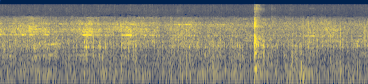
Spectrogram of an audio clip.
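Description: Heavy machinery engine running steadily, the mobile crane lifting the aircraft fuselage section, with wind buffeting the microphone. A single sharp click about three seconds in.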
